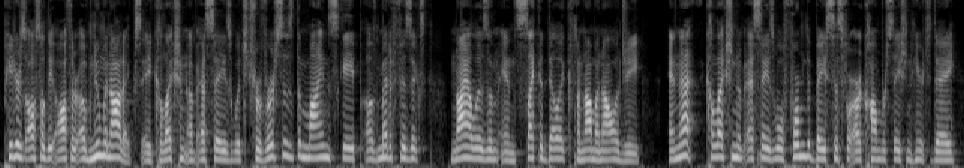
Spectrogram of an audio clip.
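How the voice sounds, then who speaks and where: Higher-pitched American man hosting a podcast. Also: brisk, pushed and bright. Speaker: podcast host and interviewer. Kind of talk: podcast introduction and casual interview.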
